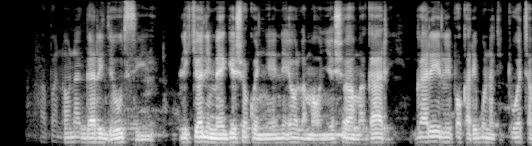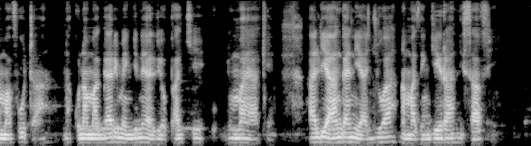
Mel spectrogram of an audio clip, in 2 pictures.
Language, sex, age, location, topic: Swahili, male, 18-24, Nairobi, finance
